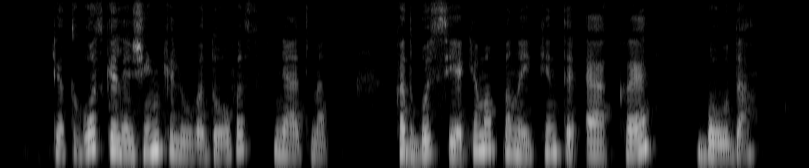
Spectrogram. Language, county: Lithuanian, Kaunas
